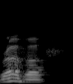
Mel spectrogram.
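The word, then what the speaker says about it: רבא: And so Rabba is with the Hey, it's with a Beis with a dot, and so it is pronounced Rabba versus Rava is pronounced with an aleph and is pronounced with a vase in the Ashkenazi pronouncing.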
